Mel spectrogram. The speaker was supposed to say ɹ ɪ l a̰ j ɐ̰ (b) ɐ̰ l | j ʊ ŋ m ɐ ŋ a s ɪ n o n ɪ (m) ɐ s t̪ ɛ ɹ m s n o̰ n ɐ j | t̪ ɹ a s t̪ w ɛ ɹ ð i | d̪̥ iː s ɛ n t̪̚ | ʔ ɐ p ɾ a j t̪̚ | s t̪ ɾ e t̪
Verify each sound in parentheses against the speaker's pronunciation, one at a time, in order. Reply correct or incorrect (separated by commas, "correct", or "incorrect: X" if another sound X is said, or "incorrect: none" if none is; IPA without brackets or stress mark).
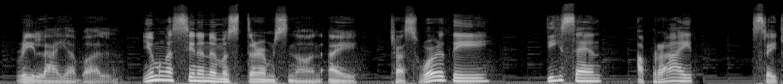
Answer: correct, correct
